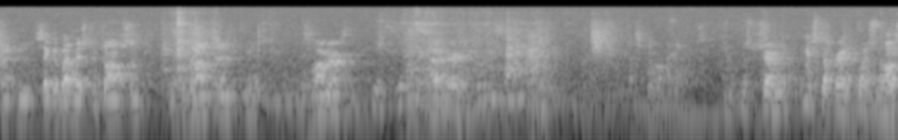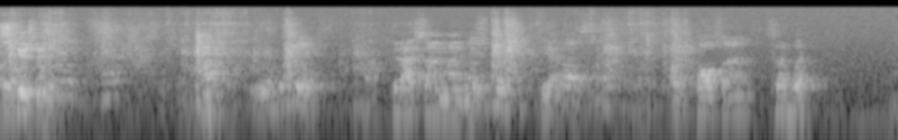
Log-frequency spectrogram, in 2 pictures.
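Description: Men talk calmly in turn, heard in a room with a slight echo.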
